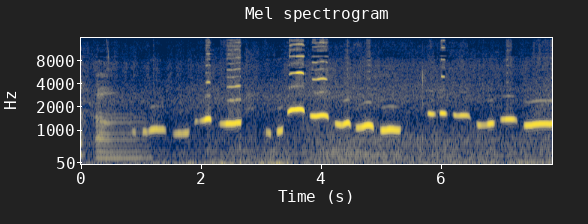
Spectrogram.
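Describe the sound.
Someone whistles the Happy Birthday tune, a clear, bright melody of smoothly gliding notes carried alone at a steady, unhurried pace.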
